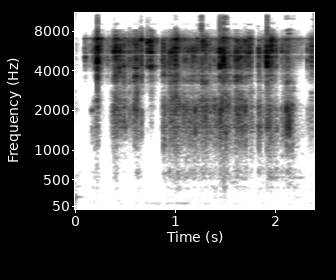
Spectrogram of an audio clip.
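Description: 3x3 speedcube being turned rapidly by hand: a dense, fast run of plastic clicks and rattling from the layers snapping round.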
